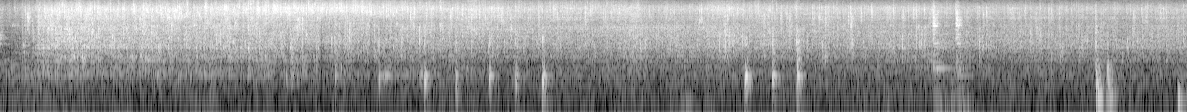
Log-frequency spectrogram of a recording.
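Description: Vegetables frying in a pan of reused chip oil, a steady loud sizzle throughout with scattered stirring clatters and spoon knocks, no talking.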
